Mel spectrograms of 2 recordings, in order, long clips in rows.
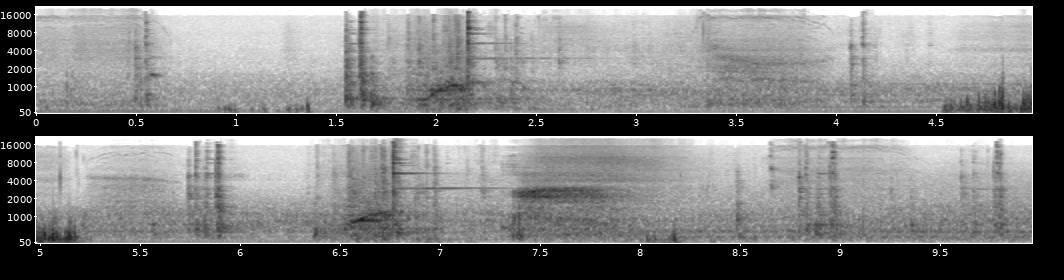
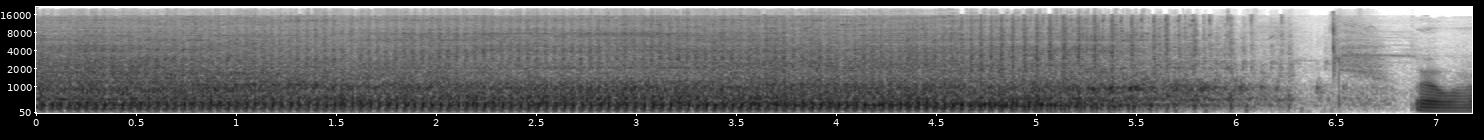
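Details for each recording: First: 1984 Troy-Bilt tiller repowered with 6.5 HP 212cc Predator engine (since about 2011), choke on, fuel on: several recoil pulls with brief cranking, no firing; spark plug reseated, new spark plug next as suspected cause. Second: 1984 Troy-Bilt tiller with 6.5 HP 212cc Predator engine on a replacement spark plug, later found loose and tightened: steady, fairly quiet putter with no knocks, then winds down at shutoff, sounds no different from last year; normal idle.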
